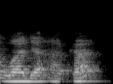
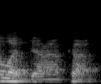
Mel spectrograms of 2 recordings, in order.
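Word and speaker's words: وَدَّعَكَ: Nah, jadi ada qiraat yang membacanya wadaaka, ada yang membacanya waddaa waddaaka. Dan kita membacanya waddaaka bertasdid pada ain fi'il gitu.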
